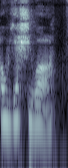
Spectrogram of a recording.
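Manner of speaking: hissing through clenched teeth. Narrator reading a character's retort to another character, hissed through gritted teeth. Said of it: "hissed Thuggery through gritted teeth".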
